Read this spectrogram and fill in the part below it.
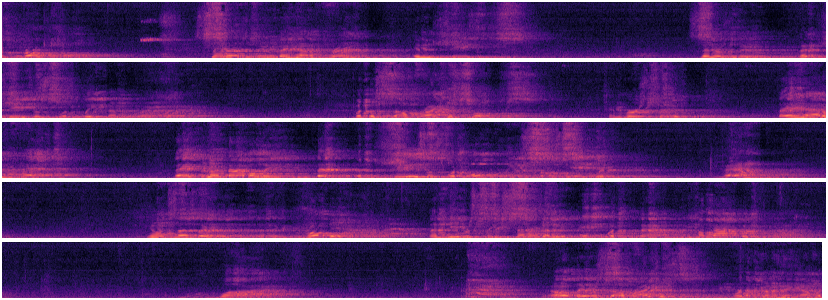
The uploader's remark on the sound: We apologize for the poor sound quality.}.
